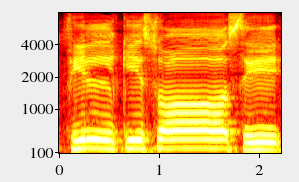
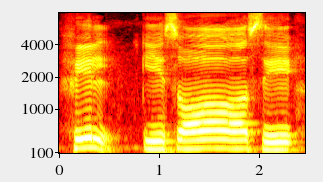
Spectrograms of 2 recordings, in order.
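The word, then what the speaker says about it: في القصاص: ওয়ালাকুম ফিল কিসসি। অনেকেই আমরা এটাকে ফিল কিসাসি পড়ি, সদকে সা পড়ি। যদি সদ জবর সা পড়ি তাহলে কিন্তু পড়াটা সহি শুদ্ধ হবে না। তাহলে কিভাবে পড়তে হবে? ফিল কিসসি।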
